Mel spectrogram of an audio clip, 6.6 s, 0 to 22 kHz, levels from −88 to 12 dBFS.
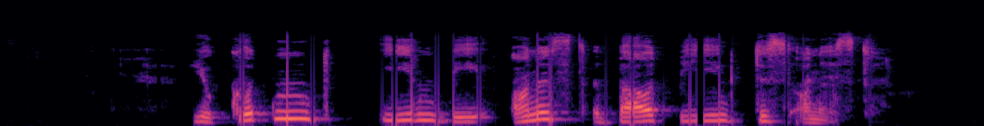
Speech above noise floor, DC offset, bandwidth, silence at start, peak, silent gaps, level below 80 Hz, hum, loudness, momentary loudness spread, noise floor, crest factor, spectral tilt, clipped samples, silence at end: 56 dB; under 0.1%; 7.8 kHz; 1.3 s; -10 dBFS; none; -60 dBFS; none; -27 LUFS; 12 LU; -83 dBFS; 18 dB; -5.5 dB/octave; under 0.1%; 0.75 s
